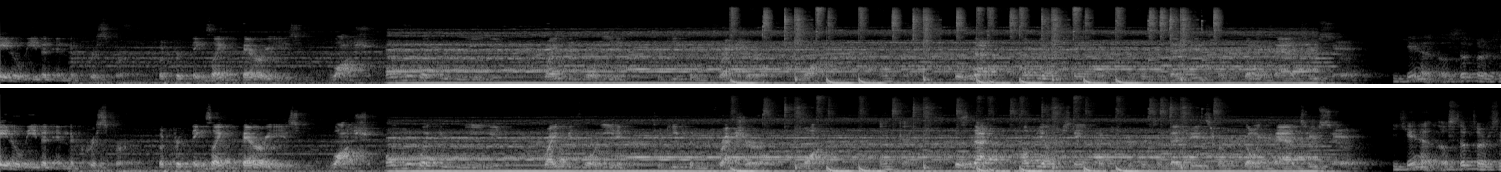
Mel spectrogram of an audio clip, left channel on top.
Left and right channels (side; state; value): left; quieter; 3.3 dB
